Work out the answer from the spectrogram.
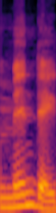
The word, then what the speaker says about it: Mende: I'm of the Mende tribe specifically. Tribe. Yes. They can do that? Yes. We pronounce it Mande in my language.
